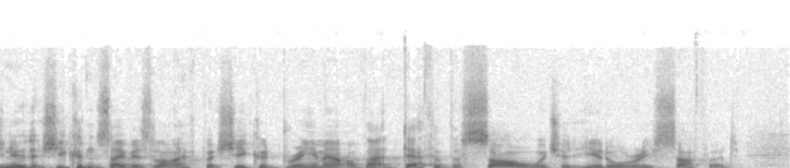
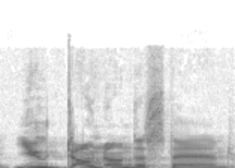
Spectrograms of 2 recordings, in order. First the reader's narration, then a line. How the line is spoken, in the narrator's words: roared the captive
